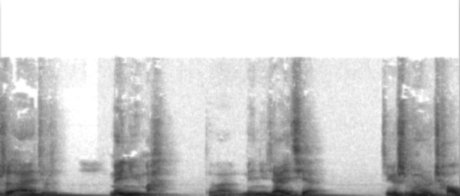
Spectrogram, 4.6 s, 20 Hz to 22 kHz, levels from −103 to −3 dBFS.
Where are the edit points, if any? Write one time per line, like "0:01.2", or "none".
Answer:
0:01.9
